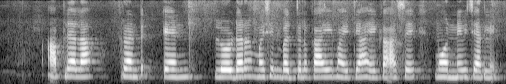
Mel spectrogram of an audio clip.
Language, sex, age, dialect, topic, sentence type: Marathi, female, 18-24, Standard Marathi, agriculture, statement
